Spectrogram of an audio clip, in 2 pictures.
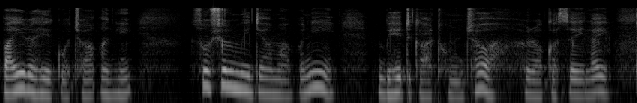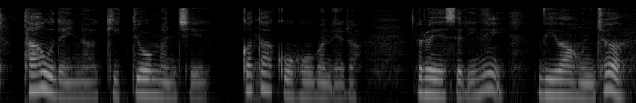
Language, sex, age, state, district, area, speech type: Nepali, female, 45-60, West Bengal, Darjeeling, rural, spontaneous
